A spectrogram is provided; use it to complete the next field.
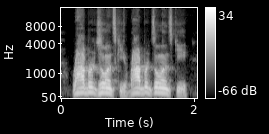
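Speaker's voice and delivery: usual speaking voice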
